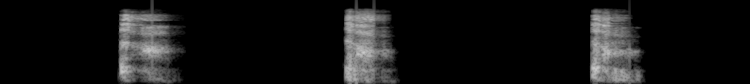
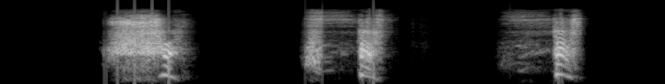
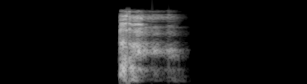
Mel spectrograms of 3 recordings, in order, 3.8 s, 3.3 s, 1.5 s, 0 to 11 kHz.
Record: three_cough_length: 3.8 s
three_cough_amplitude: 30458
three_cough_signal_mean_std_ratio: 0.29
exhalation_length: 3.3 s
exhalation_amplitude: 30080
exhalation_signal_mean_std_ratio: 0.35
cough_length: 1.5 s
cough_amplitude: 31212
cough_signal_mean_std_ratio: 0.26
survey_phase: beta (2021-08-13 to 2022-03-07)
age: 45-64
gender: Female
wearing_mask: 'No'
symptom_runny_or_blocked_nose: true
smoker_status: Never smoked
respiratory_condition_asthma: false
respiratory_condition_other: false
recruitment_source: REACT
submission_delay: 2 days
covid_test_result: Negative
covid_test_method: RT-qPCR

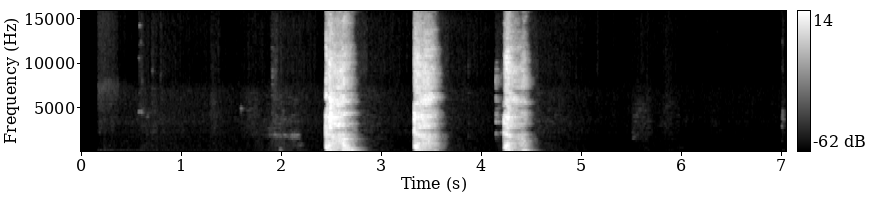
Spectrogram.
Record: three_cough_length: 7.1 s
three_cough_amplitude: 32375
three_cough_signal_mean_std_ratio: 0.25
survey_phase: beta (2021-08-13 to 2022-03-07)
age: 45-64
gender: Female
wearing_mask: 'No'
symptom_none: true
smoker_status: Never smoked
respiratory_condition_asthma: false
respiratory_condition_other: false
recruitment_source: REACT
submission_delay: 1 day
covid_test_result: Negative
covid_test_method: RT-qPCR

